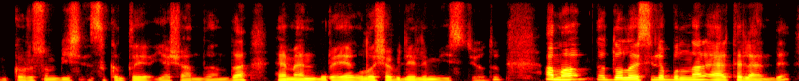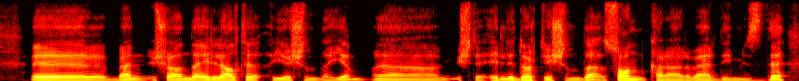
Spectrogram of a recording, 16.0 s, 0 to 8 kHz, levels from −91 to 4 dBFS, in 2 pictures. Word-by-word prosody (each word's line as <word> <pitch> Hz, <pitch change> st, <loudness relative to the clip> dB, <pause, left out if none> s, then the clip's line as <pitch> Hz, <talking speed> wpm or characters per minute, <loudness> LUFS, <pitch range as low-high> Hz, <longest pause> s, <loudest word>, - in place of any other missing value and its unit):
korusun 105 Hz, -1 st, -7 dB
bir 105 Hz, -, -5 dB
ş -, -, -8 dB
sıkıntı 110 Hz, +2 st, -5 dB
yaşandığında 95 Hz, -, -5 dB, 0.3 s
hemen 120 Hz, 0 st, +2 dB
buraya 115 Hz, +4 st, +1 dB
ulaşabilelim 110 Hz, -2 st, -1 dB
istiyorduk 90 Hz, -, -12 dB, 0.4 s
ama 200 Hz, +1 st, +5 dB, 0.2 s
dolayısıyla 175 Hz, -2 st, +4 dB
bunlar 165 Hz, +2 st, +3 dB
ertelendi. 145 Hz, -, +1 dB, 0.4 s
Eee, 145 Hz, -1 st, +5 dB
ben 145 Hz, +1 st, -1 dB
şu 145 Hz, +2 st, -1 dB
anda 135 Hz, +2 st, +2 dB
56 140 Hz, 0 st, +3 dB
yaşındayım, 110 Hz, -, -6 dB
aaa, 115 Hz, -3 st, -6 dB, 0.2 s
işte 120 Hz, -1 st, -9 dB
54 130 Hz, +2 st, 0 dB
yaşında 110 Hz, -, -2 dB
son 130 Hz, -1 st, +3 dB
kararı 105 Hz, -4 st, -4 dB
verdiğimizde, 100 Hz, -, -3 dB
120 Hz, 100 wpm, -22 LUFS, 105-145 Hz, 0.4 s, ama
